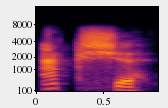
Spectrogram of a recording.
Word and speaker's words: actually: very nice right here this word is actually instead of acting actually it's aksha so pronounced an SH sound actually at silly okay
